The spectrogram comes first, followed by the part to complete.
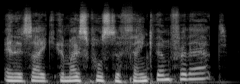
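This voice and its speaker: A man's voice: high-pitched, a little fast, a bit bright, dry recording. A man from the United States with a slightly raised voice, hosting a casual interview. He chats easily, often repeating a word or two before his thought comes out. The sound is dry and close. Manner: friendly, repeats words when starting. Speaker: podcast host.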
